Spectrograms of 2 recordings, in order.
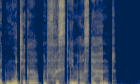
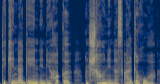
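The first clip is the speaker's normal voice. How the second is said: ordinary delivery, nothing marked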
